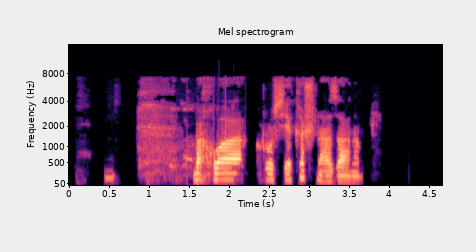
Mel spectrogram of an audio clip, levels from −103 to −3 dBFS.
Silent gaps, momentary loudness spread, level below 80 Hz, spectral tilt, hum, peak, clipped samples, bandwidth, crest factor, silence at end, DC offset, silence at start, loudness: 0.66-0.84 s, 2.25-2.34 s; 21 LU; -54 dBFS; -5 dB/octave; none; 0 dBFS; under 0.1%; 7.8 kHz; 18 dB; 1 s; under 0.1%; 0.45 s; -15 LUFS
